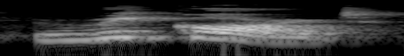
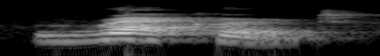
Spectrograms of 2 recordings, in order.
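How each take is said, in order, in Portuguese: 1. A sílaba tônica é a segunda. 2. A sílaba tônica é a primeira. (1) "Quer dizer, gravar" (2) "dependendo de onde você colocar a sílaba tônica"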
